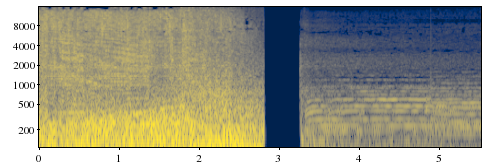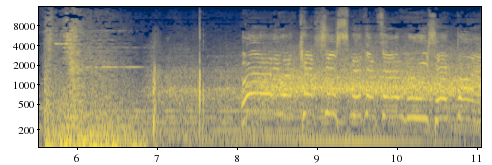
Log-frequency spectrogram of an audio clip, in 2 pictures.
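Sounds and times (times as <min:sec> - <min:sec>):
commentator speaking: 0:08.1 - 0:11.0.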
